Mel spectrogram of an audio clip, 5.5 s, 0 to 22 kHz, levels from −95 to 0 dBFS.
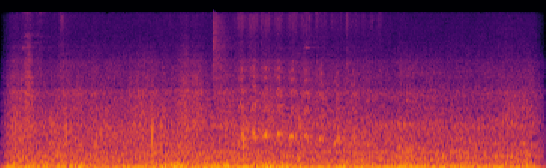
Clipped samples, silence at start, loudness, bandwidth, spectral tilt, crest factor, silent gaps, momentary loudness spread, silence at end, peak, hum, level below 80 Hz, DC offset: under 0.1%; 0 s; -28 LUFS; 16 kHz; -6.5 dB/octave; 14 dB; none; 4 LU; 0 s; -10 dBFS; none; -26 dBFS; under 0.1%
